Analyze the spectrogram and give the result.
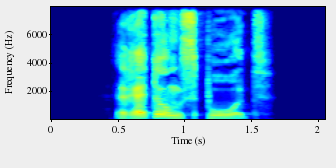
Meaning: lifeboat
- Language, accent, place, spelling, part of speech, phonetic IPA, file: German, Germany, Berlin, Rettungsboot, noun, [ˈʁɛtʊŋsˌboːt], De-Rettungsboot.ogg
